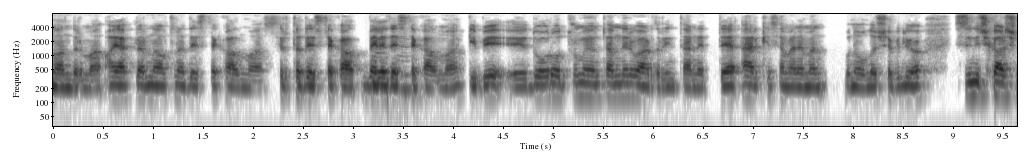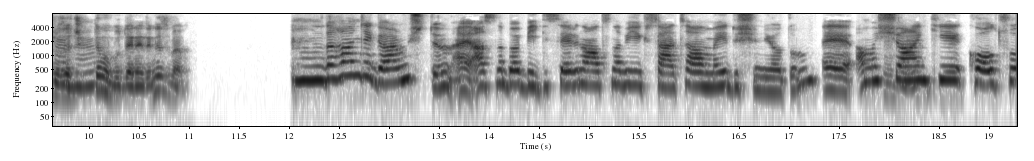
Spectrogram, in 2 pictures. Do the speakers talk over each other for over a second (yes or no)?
no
